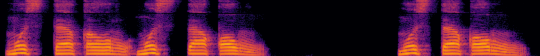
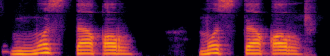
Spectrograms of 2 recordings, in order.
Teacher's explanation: Tasdid mustaqar, sedikit ditahan.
